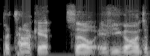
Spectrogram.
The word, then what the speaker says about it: Pawtucket: I try to correct my Rhode Island accent so I can pronounce that correctly if anybody wanted to Google it. We call it Pawtucket.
